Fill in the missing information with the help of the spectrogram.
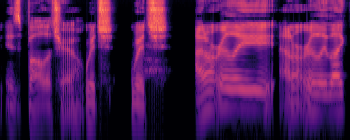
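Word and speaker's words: Balatro: it any way you want but the official pronunciation is bolatra which which I don't really I don't really like that it's pronounced magic the gathering.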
